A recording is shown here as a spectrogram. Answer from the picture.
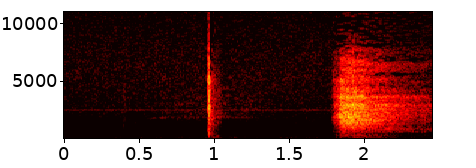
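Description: A man sighing: a long breath out near the end that fades slowly. A single short click comes about a second in.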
